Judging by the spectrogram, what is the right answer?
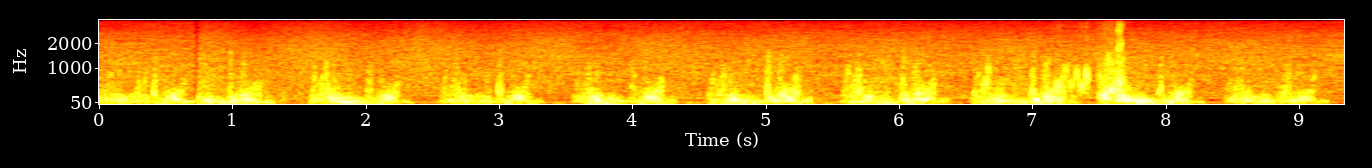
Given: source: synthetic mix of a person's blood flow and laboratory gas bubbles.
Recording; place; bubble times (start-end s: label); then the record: Doppler ultrasound of blood flow; precordium
7.18-7.47 s: bubbles
7.50-7.76 s: bubbles
From the record:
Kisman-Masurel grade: 213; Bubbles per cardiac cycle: several, 3 to 8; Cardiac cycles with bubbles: 1 to 10%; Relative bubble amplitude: loud (0.450 to 0.775); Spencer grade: 1 (occasional bubble signal discernible with the cardiac motion signal, with majority of cardiac periods free of bubbles); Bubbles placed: only in the low amplitude regions of the cardiac cycle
